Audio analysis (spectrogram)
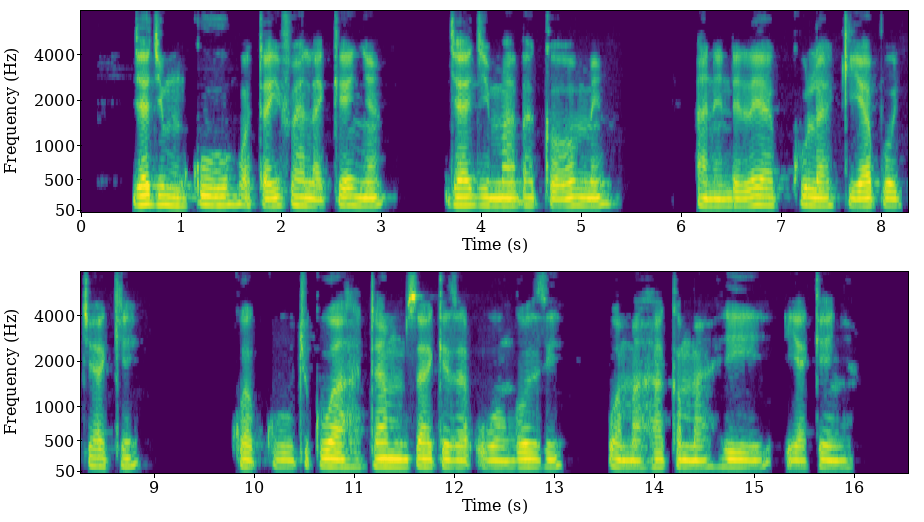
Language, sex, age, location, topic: Swahili, male, 25-35, Wajir, government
